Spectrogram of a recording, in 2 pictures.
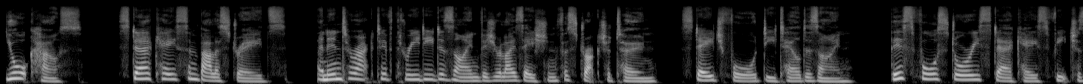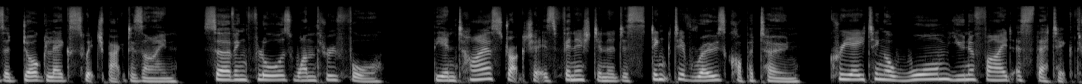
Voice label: voiceover; showreel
